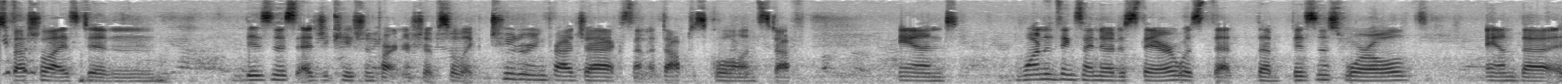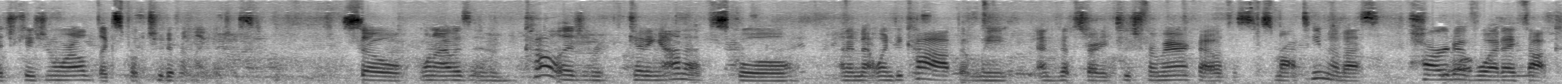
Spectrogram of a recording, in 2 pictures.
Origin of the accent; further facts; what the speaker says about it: New Jersey, United States; also born or lived in New York City; I grew up in New Jersey, where they moved, and went to school in New York City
